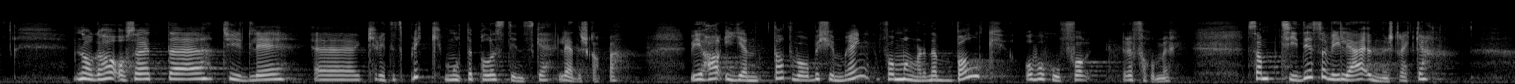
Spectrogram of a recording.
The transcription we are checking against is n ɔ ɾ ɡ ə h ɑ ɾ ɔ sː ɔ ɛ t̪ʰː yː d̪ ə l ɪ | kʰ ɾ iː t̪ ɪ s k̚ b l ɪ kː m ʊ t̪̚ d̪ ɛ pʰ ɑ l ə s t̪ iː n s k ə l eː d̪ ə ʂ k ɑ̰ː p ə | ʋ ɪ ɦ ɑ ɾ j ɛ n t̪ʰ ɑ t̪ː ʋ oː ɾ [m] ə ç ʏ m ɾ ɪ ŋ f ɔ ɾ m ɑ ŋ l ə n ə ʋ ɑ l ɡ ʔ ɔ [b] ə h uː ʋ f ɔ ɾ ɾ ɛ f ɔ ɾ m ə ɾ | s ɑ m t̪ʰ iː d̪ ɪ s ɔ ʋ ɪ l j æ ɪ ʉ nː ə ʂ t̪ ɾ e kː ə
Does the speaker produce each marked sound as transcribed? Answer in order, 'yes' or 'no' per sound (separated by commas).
no, yes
